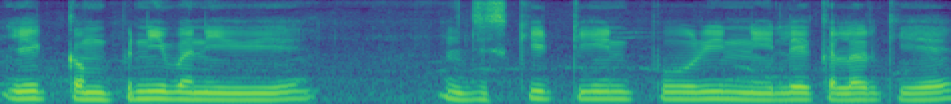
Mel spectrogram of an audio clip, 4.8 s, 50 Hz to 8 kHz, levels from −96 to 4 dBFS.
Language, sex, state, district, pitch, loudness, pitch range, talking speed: Hindi, male, Uttar Pradesh, Muzaffarnagar, 150 Hz, -18 LUFS, 140-155 Hz, 165 wpm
